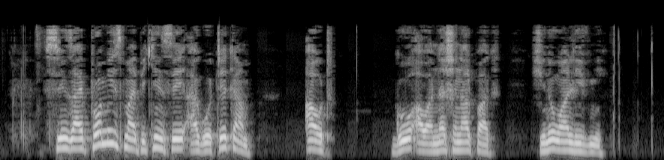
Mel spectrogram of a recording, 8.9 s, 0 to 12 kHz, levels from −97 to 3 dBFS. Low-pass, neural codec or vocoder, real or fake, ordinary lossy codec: 7.2 kHz; none; real; AAC, 32 kbps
